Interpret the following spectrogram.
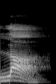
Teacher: जबान के साइड से हवा बाहर की ओर निकलती है तो यह हो गई हमारी पार्श्विक व्यंजन की परिभाषा हमारा है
